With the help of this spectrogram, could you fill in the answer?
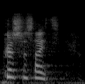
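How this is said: It is said with genuine excitement.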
